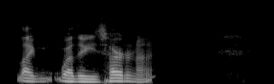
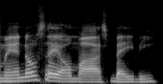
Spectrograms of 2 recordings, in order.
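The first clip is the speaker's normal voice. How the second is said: normal talking voice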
